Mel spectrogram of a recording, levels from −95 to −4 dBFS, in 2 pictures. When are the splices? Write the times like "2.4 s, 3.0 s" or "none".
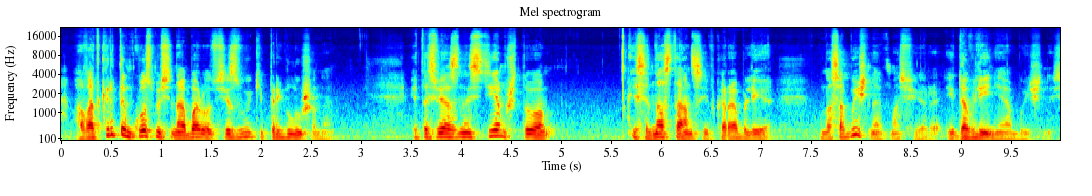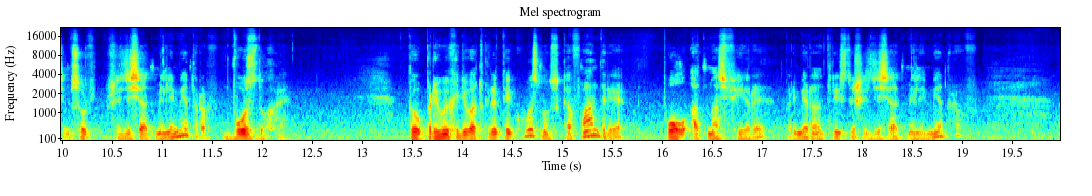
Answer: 11.6 s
